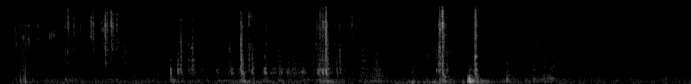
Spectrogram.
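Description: Car keys jangling and clicking as the ignition key is put in and turned to the on position: a string of sharp clicks and rattles, the loudest about four and a half seconds in.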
